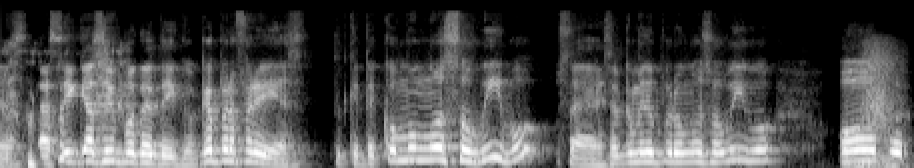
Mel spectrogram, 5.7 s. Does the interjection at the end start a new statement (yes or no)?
no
